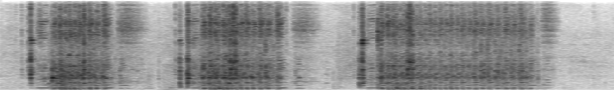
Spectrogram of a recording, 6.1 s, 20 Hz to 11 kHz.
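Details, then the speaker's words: Tracker (Mercury) 9.9 HP outboard unused for a year, starting fluid sprayed into the carburetor throat: three cranking bursts, each firing briefly and roughly before dying. Compression and spark confirmed, so the fault is fuel delivery/carburetion. "right so you can see it wanting to fire there so that confirms that we've got compression and we've got spark and our issue is carburation our issue is fuel"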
